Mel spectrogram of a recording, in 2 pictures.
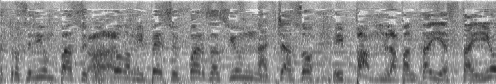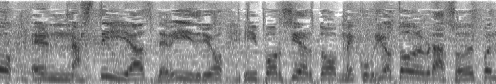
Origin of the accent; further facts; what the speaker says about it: Tijuana, Baja California, Mexico; de Tijuana, Baja California, México.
